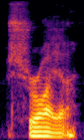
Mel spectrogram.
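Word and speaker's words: Schreier: you got here for us from J Jason shrier I shouldn't that's how you pronounce it yeah that's how you pronounce it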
